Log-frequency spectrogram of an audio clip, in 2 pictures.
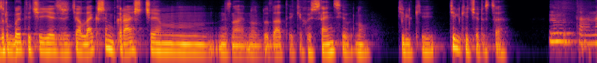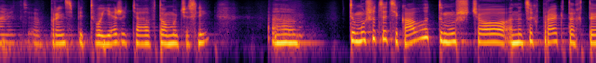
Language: Ukrainian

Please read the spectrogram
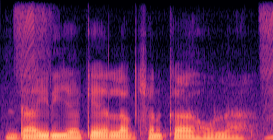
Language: Bhojpuri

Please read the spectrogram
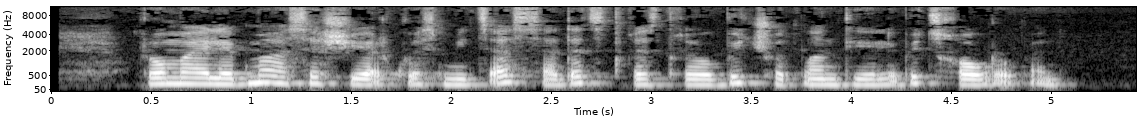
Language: Georgian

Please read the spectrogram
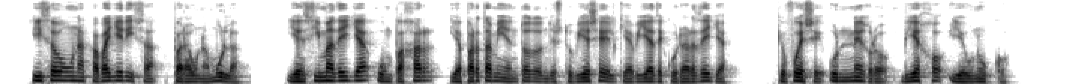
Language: Spanish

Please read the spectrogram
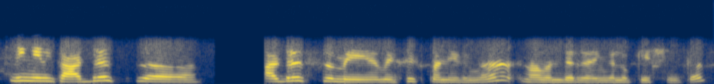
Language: Tamil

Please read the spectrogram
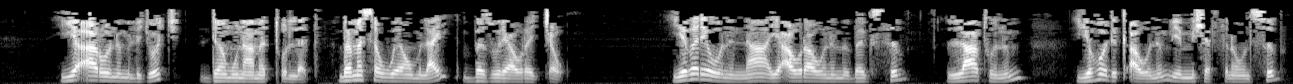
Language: Amharic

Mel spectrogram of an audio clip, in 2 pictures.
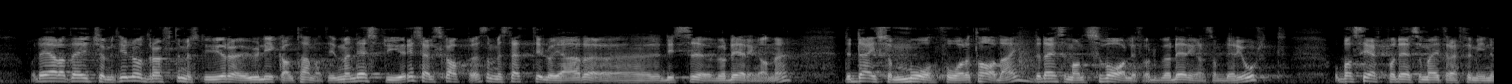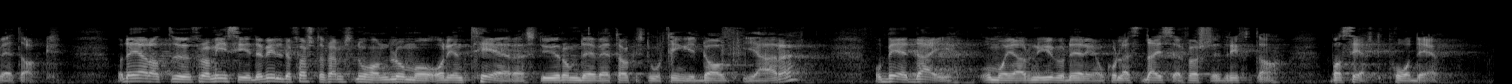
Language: Norwegian Nynorsk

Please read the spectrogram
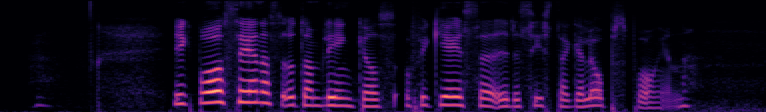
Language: Swedish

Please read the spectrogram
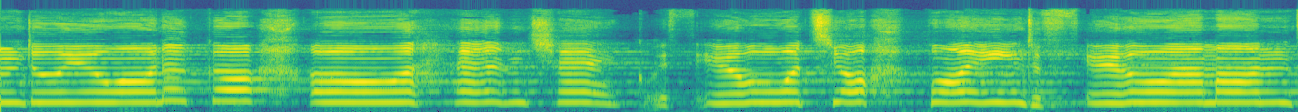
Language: Thai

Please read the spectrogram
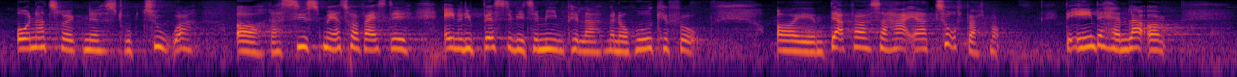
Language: Danish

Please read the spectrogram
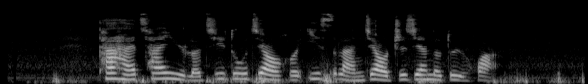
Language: Chinese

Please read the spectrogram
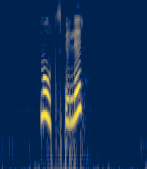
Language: Norwegian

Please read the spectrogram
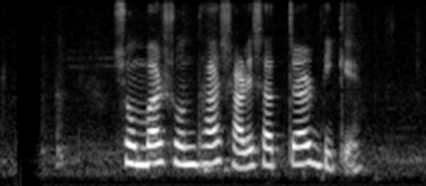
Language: Bangla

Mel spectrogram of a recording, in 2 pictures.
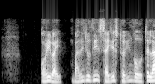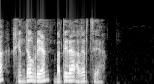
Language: Basque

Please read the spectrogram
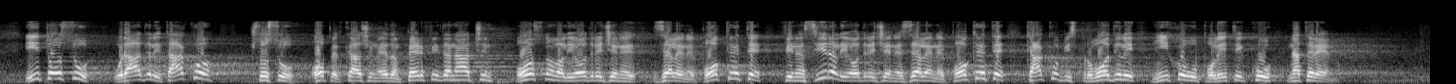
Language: Serbian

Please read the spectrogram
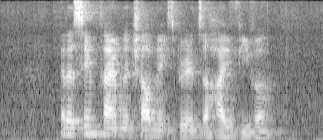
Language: English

